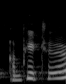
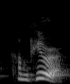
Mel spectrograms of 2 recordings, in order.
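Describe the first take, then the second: First: 컴퓨터 softly, with a distinct t and r ending; clear t. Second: 컴퓨터 said "keom-pyu-rer"; flapped t. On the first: Teacher drilling both variants, clear t. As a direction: sound the t in 컴퓨터. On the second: Teacher drilling both variants, flapped t. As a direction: turn the t of 컴퓨터 into r. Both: Shown as a demonstration. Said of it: "다시 해보시죠".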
